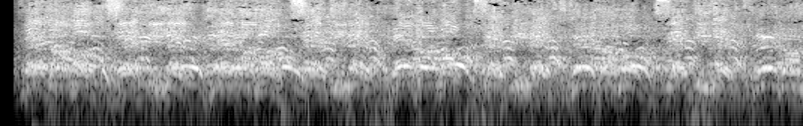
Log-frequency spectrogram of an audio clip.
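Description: Large crowd of protesters yelling and shouting at once, many voices overlapping in a steady, loud din.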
